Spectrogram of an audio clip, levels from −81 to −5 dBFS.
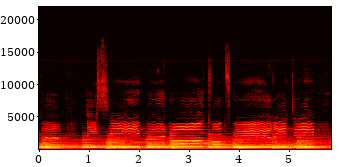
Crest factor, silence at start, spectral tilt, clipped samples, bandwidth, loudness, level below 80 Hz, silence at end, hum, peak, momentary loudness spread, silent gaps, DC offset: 12 dB; 0 s; -5 dB/octave; under 0.1%; 15 kHz; -28 LUFS; -74 dBFS; 0 s; none; -16 dBFS; 5 LU; none; under 0.1%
